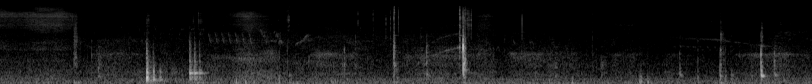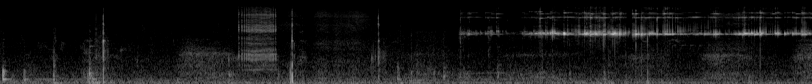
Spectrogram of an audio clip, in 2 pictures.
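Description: Scattered clicks and knocks of tackle being handled, then, from about three-quarters of the way in, the small bite-alarm bell on a catfish rod jingling continuously as it is fitted and the rod moves.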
